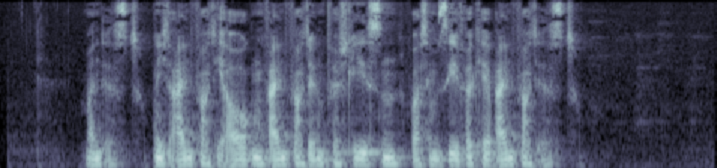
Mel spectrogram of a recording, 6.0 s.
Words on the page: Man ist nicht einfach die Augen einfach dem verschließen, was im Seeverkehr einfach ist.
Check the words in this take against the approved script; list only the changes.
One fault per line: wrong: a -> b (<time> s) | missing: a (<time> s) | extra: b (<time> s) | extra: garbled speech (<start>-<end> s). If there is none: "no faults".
no faults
